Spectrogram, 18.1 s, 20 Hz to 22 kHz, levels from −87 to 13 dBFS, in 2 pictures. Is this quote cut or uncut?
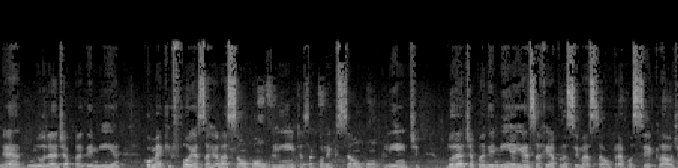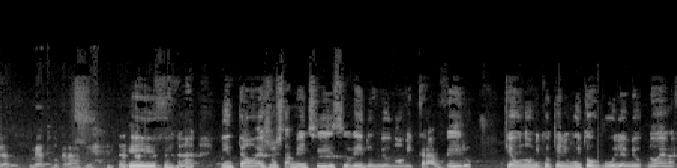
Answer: uncut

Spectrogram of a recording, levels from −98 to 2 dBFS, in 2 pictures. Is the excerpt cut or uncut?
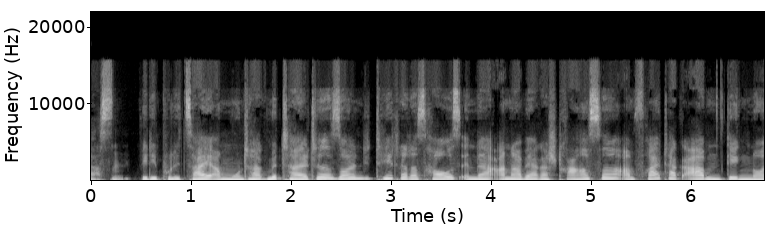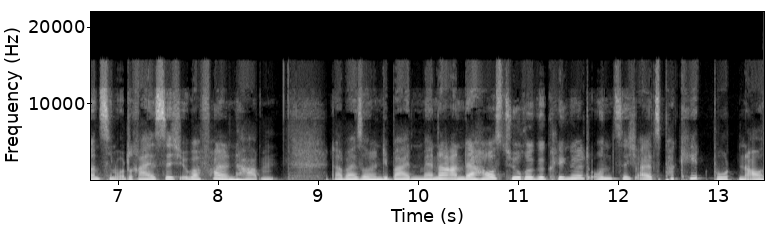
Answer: uncut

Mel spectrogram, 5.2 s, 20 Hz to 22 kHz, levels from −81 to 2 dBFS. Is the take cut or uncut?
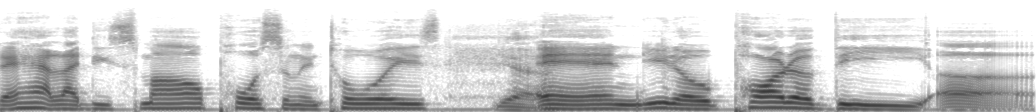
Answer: uncut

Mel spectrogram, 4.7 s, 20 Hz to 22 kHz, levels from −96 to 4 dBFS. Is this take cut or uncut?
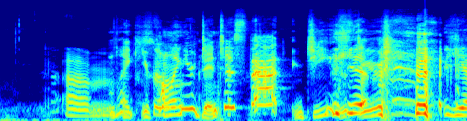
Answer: uncut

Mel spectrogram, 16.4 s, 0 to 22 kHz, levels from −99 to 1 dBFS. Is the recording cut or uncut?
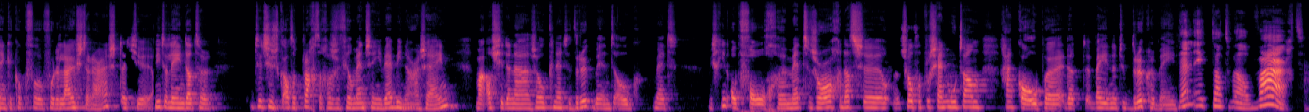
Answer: cut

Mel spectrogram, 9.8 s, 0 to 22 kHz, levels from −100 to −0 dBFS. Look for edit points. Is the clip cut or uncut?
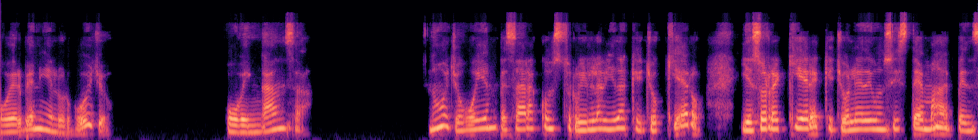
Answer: uncut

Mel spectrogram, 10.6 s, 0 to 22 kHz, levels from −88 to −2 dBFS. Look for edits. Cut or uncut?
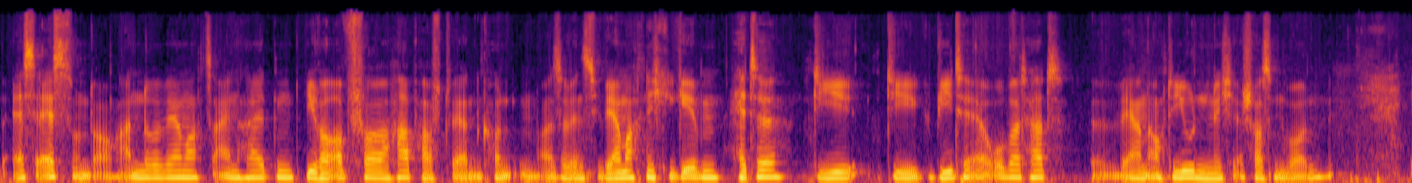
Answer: cut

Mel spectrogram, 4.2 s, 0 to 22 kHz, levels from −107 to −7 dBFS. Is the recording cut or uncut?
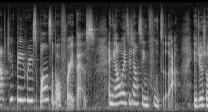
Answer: uncut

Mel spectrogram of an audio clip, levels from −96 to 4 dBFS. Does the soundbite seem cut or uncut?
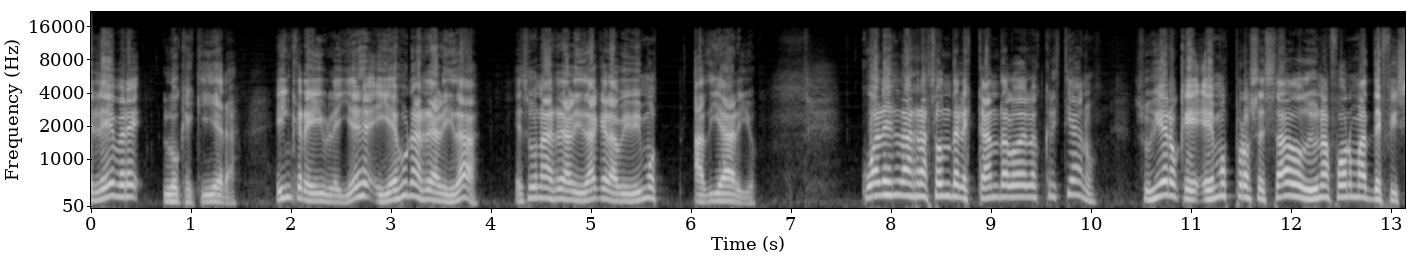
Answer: uncut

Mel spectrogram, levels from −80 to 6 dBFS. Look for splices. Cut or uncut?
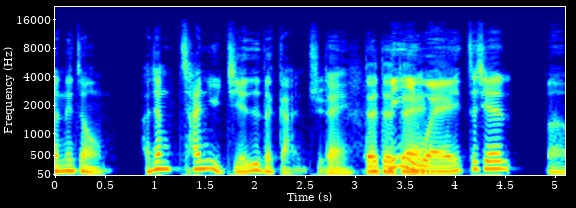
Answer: cut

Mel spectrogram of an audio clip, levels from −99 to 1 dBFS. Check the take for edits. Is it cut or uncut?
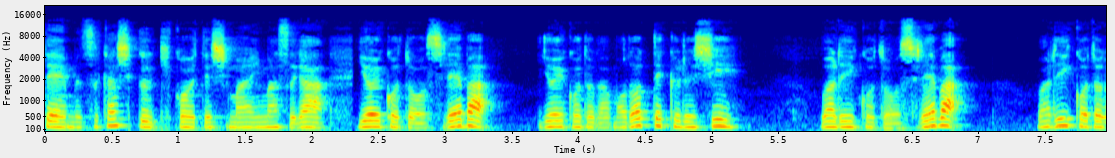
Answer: cut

